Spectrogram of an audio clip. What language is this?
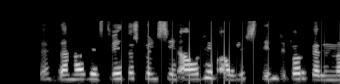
Icelandic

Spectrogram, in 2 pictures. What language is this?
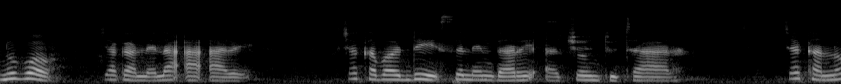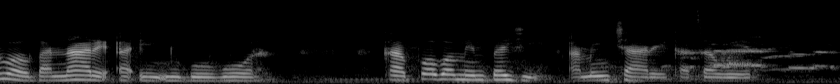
Southern Dagaare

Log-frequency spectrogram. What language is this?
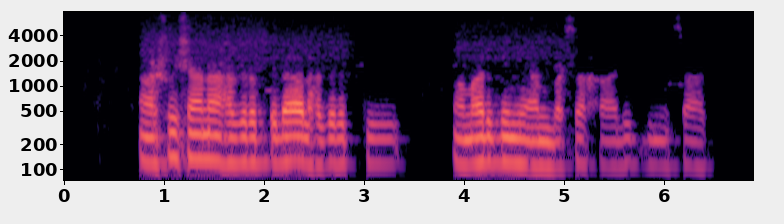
Indus Kohistani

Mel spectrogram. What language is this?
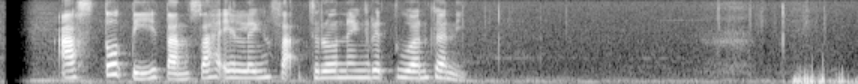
Javanese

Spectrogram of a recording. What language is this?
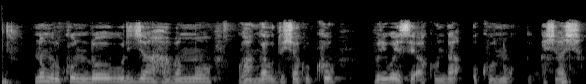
Kinyarwanda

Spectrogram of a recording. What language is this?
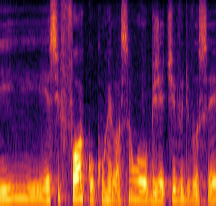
Portuguese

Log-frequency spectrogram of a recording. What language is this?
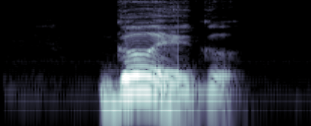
Igbo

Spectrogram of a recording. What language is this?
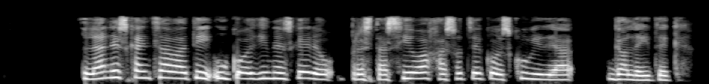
Basque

